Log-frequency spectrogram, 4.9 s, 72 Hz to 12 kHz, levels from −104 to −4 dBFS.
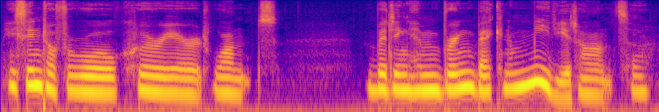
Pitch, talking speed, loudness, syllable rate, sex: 195 Hz, 180 wpm, -15 LUFS, 4.9 syllables/s, female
